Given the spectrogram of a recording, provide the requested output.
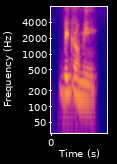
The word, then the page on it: bigamy: Indian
